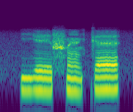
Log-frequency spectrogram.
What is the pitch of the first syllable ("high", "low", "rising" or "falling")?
low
